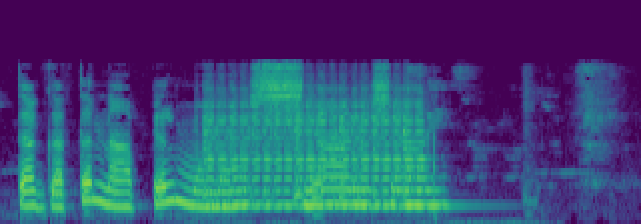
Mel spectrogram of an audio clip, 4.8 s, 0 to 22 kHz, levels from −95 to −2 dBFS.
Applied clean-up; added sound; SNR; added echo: none; Bowed string instrument; 2 dB; none.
